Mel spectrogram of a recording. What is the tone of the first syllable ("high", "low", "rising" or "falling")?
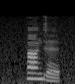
high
